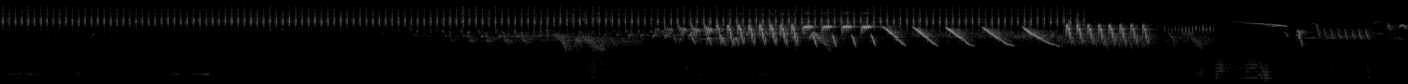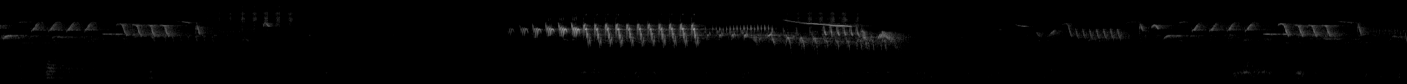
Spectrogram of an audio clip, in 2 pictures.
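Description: Birds singing in repeated phrases of rapid high trills and short downward-sweeping whistles, over a steady high hiss in the first few seconds. The song drops out to silence for about two seconds a little past the middle.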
